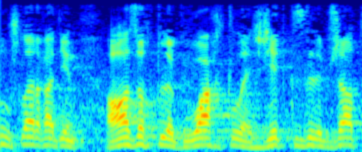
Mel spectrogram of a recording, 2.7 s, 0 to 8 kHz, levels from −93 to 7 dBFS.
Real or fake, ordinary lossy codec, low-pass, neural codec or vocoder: real; none; 7.2 kHz; none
